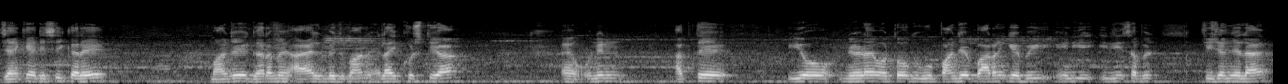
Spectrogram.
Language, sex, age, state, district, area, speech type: Sindhi, male, 30-45, Uttar Pradesh, Lucknow, urban, spontaneous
